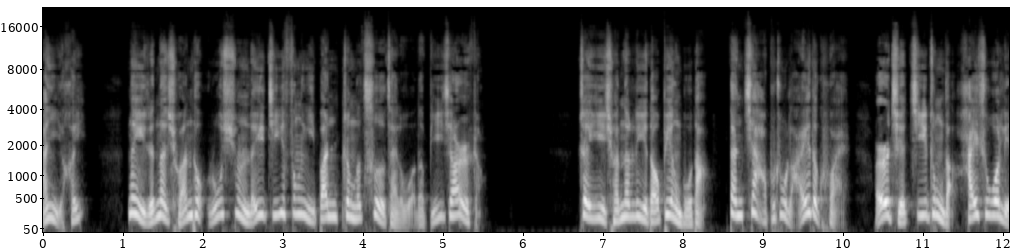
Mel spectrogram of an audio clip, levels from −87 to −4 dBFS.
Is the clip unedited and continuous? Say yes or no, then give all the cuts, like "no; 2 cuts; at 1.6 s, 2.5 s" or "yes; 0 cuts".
no; 1 cut; at 3.7 s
